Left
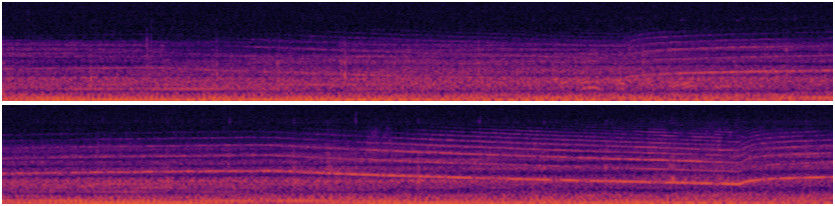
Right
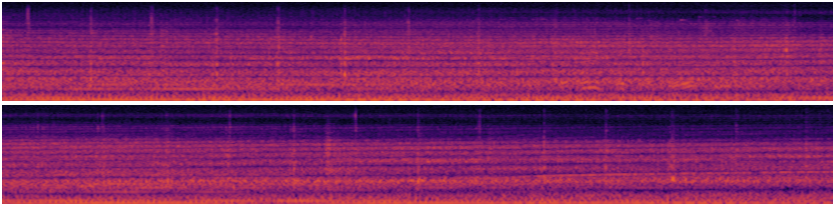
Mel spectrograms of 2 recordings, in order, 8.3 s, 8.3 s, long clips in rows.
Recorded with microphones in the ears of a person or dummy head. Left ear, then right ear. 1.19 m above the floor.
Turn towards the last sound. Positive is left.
turn(degrees=-40)  # may be behind; listen again after turning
